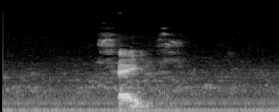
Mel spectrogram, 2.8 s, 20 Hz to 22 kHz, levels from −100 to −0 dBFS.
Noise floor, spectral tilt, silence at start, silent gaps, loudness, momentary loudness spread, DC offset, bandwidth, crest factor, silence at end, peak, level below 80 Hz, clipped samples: -44 dBFS; -5.5 dB/octave; 0.05 s; none; -22 LUFS; 26 LU; under 0.1%; 7.8 kHz; 22 dB; 0.15 s; -8 dBFS; -44 dBFS; under 0.1%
